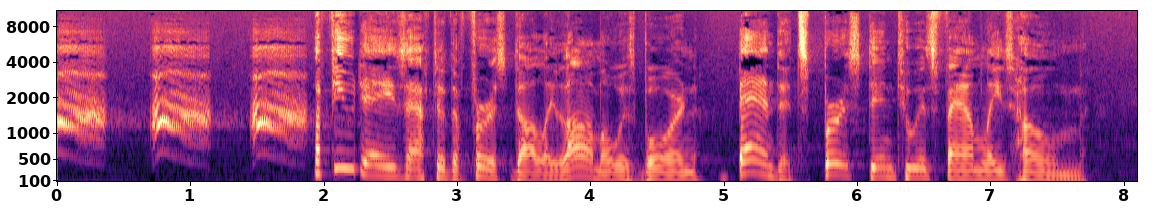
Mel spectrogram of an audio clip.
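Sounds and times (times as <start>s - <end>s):
crow cawing: 0.0s - 2.0s
speech: 1.9s - 7.8s.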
